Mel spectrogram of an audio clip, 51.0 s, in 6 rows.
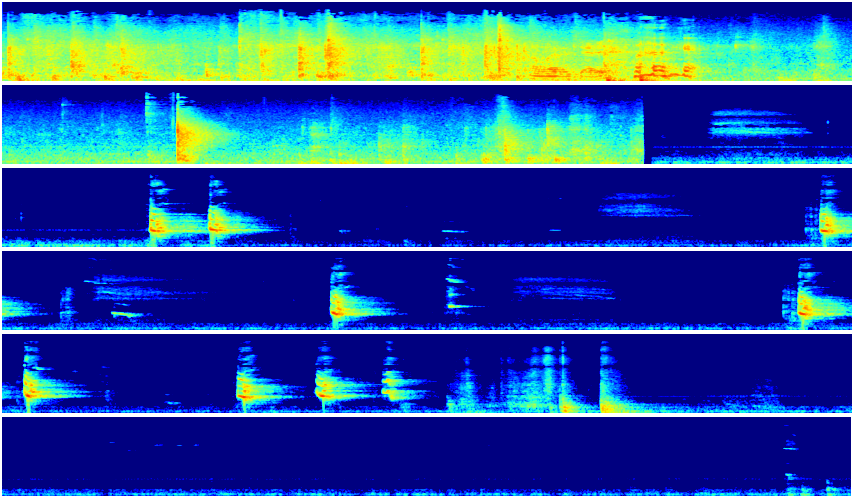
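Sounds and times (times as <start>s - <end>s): puppy barking: 18.5s - 19.6s, 25.2s - 25.6s, 28.8s - 29.3s, 33.4s - 34.7s, 36.4s - 38.1s.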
